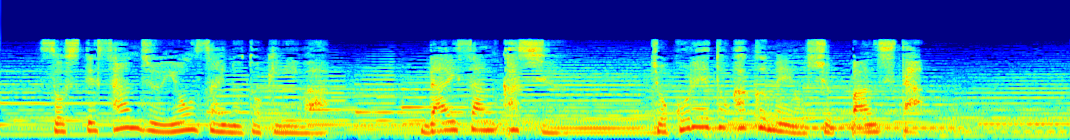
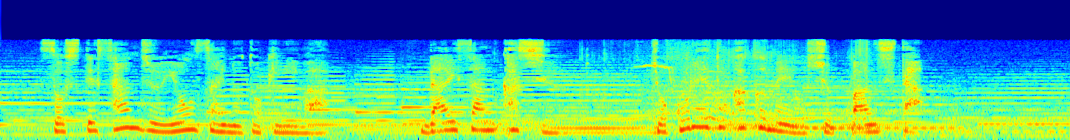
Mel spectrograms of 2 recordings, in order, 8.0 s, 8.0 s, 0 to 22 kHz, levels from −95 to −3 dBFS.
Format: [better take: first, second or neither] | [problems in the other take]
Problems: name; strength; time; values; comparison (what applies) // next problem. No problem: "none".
first | background sound (Zipper (clothing) + Bird); 16 dB below the speech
